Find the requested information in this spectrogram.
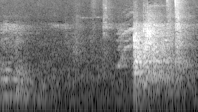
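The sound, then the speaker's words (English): A door being pushed closed, heard as a single sharp rattling thud about midway through, followed by a softer knock, over faint background voices. “Just close the door all the way so the monkeys don't.”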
